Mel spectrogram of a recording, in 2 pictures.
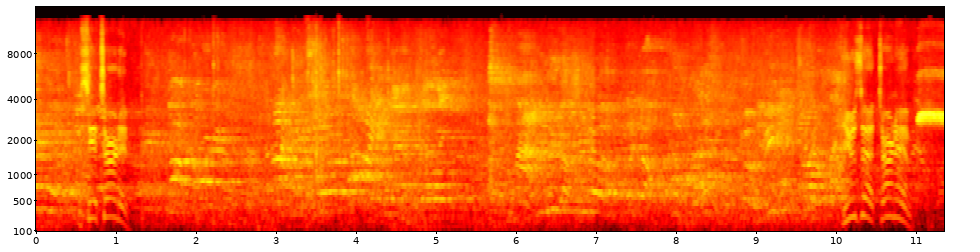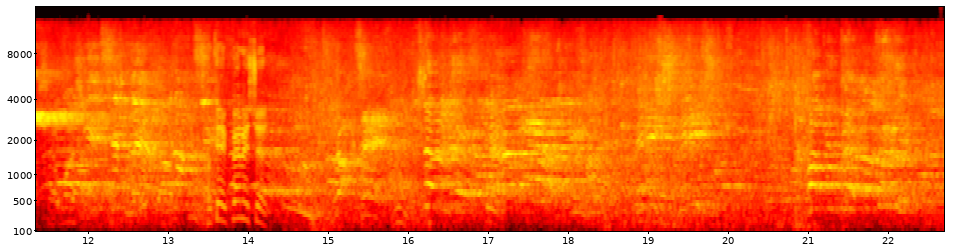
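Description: Wrestlers thump and scuffle on a mat.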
